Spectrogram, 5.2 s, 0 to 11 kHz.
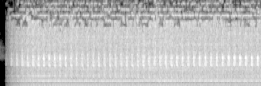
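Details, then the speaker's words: Chevy 5.3L LS truck engine at idle: fast, even, light ticking about eight clicks a second over a steady idle, the true lifter tick example; hydraulic lifter tick. "okay so now you've heard what true lifter ticks sounds like"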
